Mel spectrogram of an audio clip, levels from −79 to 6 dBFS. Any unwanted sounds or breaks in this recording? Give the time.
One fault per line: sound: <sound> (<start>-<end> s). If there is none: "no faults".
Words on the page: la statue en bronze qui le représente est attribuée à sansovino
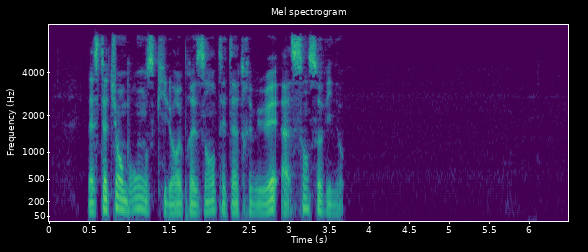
no faults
